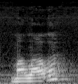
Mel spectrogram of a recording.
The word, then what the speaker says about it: Malala: that show vanderpump rules so you just have to think in terms of lala but just put ma behind it i mean in front of it so malala yusuf i'm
